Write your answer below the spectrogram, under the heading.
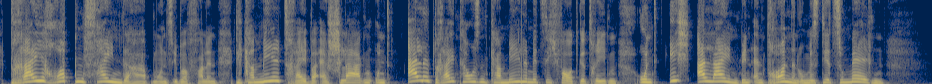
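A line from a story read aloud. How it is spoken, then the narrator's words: Called out. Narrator (German): rief er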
